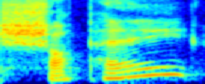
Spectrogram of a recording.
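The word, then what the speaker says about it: Sope: amazing performance from I think he pronounced it actually as Shopee um shop Dizeru who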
